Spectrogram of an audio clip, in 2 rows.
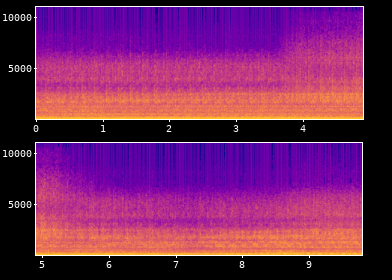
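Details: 1989 Ford F250 7.3 IDI diesel, first start from the cab: steady low diesel clatter at idle holding an even beat without stumbling; idling properly.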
